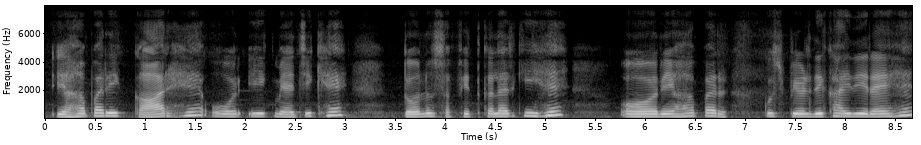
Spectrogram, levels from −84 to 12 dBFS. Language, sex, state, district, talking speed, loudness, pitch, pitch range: Hindi, male, Maharashtra, Solapur, 160 wpm, -16 LUFS, 185 Hz, 170-205 Hz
